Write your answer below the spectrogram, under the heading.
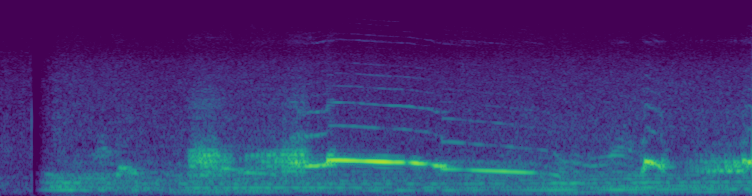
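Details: Pelung-style coo of a Barbary dove, used to lure other doves into cooing. It opens with low grumbling sounds, followed by a long hooting note that falls gradually, and then a short rising note.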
